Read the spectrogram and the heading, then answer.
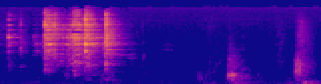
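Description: A plate shoved back across a dining table, a bright clatter of crockery and rattling cutlery lasting under a second, then a short pause and two duller, lower knocks.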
